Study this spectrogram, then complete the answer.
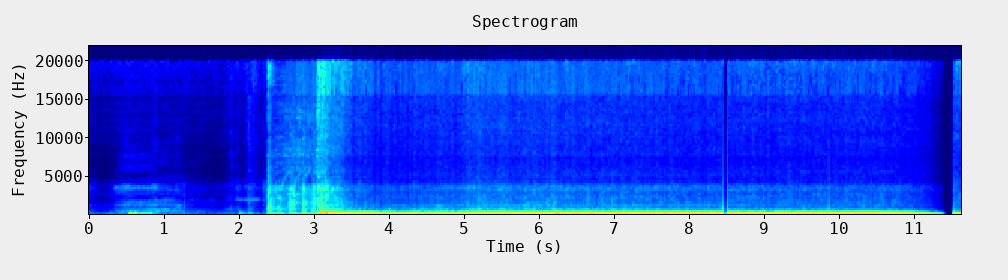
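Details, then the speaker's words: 1998 Mitsubishi Eclipse GS Spyder 2.4 first start after cat-back exhaust install: deep idle, rear sounds good, but raspy puffing from a suspected exhaust leak at the front. "all right so I got it start it up with a new exhaust um sounds really good at the back end uh it still sounds like it has an exhaust leak at the front"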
